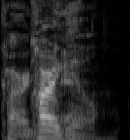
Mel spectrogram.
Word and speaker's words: Cargill: Is that how you pronounce it? Cargill. Yeah. My bad.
